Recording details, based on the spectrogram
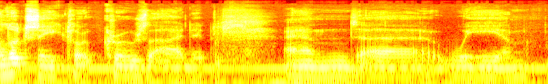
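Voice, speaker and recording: Audible room echo surrounds the recording. A man talks with a northern English accent. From northern England. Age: 70s. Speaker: business broker. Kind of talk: interview. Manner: halting.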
